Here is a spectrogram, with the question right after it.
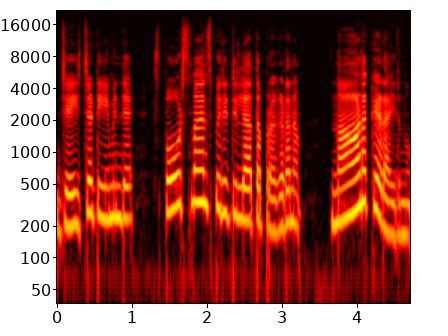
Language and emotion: Malayalam, disgusted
